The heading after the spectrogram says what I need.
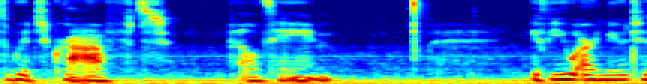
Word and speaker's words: Beltane: So, Beltaine is a fire sabbat. There are very many varying views on pronunciation.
